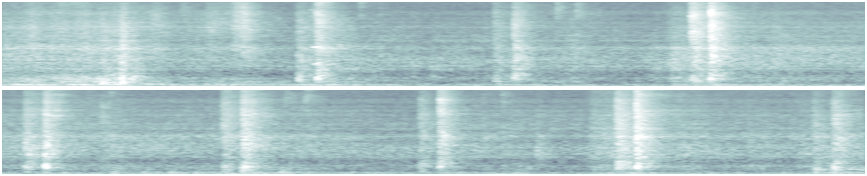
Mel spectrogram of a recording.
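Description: Passenger train running on jointed track, heard at the rear door of a carriage: a steady low rumble, with a sharp wheel clack over a rail joint about every one and a half seconds.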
